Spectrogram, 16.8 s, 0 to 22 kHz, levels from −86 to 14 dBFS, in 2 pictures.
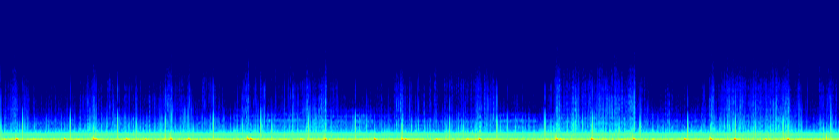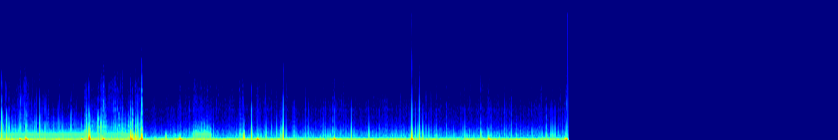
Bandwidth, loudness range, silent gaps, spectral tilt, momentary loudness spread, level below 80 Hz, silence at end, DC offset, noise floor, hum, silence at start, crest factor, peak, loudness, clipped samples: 7.2 kHz; 5 LU; none; -9.5 dB/octave; 11 LU; -36 dBFS; 2.7 s; under 0.1%; under -90 dBFS; none; 0 s; 26 dB; 0 dBFS; -28 LUFS; under 0.1%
